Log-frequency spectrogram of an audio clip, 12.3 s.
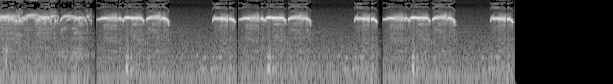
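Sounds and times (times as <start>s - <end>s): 
common swift contact calls: 0.0s - 3.5s, 4.2s - 6.3s, 7.1s - 9.2s, 9.8s - 10.3s.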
